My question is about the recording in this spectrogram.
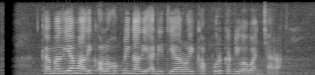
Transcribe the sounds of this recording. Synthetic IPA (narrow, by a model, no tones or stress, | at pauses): kamaliamalɪkɔlɔɦɔk̚nɛŋaliʔadit̪iaɾɔikapʊrkərdiwawaɲt͡ʃaɾa̰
